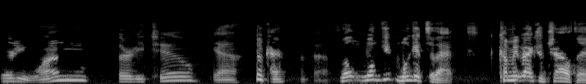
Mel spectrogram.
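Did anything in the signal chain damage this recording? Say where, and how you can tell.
Yes. In the call processing stage, the echo canceller likely could not separate the near talker from the loudspeaker echo of far-end talk and turned both down. The result is speech suppressed in double talk: the speech sinks by about 10 to 20 dB at 0.0–0.41, 0.6–0.84, 2.65–2.76, 3.38–4.34, 4.65–4.95 and 5.18–5.77 s.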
